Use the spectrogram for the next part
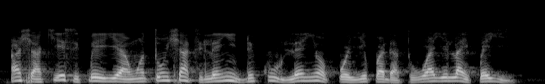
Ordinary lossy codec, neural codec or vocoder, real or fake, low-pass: none; none; real; 5.4 kHz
